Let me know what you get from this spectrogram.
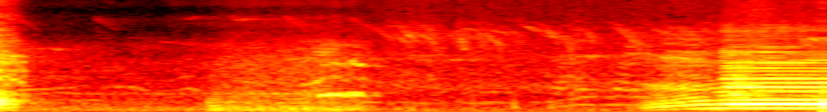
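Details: Bullock at an Indian cattle shed, recorded on CCTV while a farmer tends the animals. Soft rustling and faint sounds give way to a deep moo that begins near the end and grows steadily louder.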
